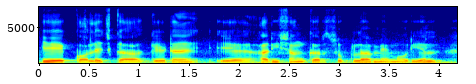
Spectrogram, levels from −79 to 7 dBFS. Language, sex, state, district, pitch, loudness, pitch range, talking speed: Hindi, male, Chhattisgarh, Raipur, 105 Hz, -18 LUFS, 95-110 Hz, 170 wpm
